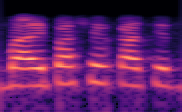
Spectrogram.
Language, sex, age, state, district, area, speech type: Bengali, female, 45-60, West Bengal, Kolkata, urban, conversation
